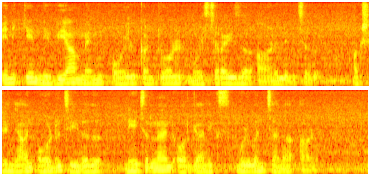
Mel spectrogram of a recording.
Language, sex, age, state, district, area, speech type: Malayalam, male, 18-30, Kerala, Kottayam, rural, read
